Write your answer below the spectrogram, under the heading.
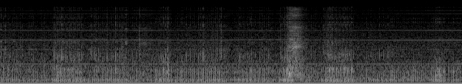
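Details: Domestic cat, a young female not long in her new home, lying on the floor indoors beside someone at a computer, purring loudly; continuous low rumbling purr with soft rhythmic pulses and one faint brief noise midway.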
